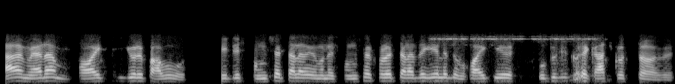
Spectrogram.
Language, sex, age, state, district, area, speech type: Bengali, male, 30-45, West Bengal, Uttar Dinajpur, urban, conversation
